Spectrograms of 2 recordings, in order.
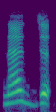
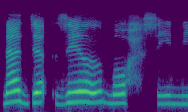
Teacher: Di sini jim mati menjadi qalqalah.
